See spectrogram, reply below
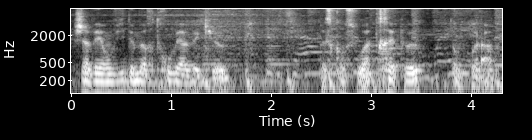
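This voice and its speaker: A man's voice: sits low, level tone, creaky. A man with a cold and a sore throat, talking in a hesitant, rambling way in a casual apologetic video, filmed on a phone. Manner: hesitant, rambling, many pauses. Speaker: video creator. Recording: background music playing.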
